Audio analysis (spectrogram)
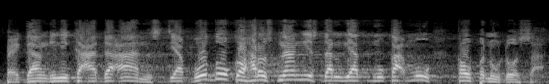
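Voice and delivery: high, loud exhortation to weep at wudhu; fiery preaching. Acted. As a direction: preach it with full force. Preaching at full force.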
